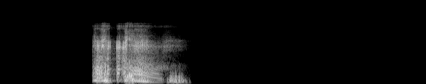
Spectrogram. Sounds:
Throat clearing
